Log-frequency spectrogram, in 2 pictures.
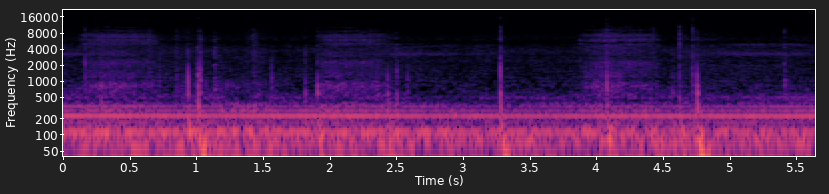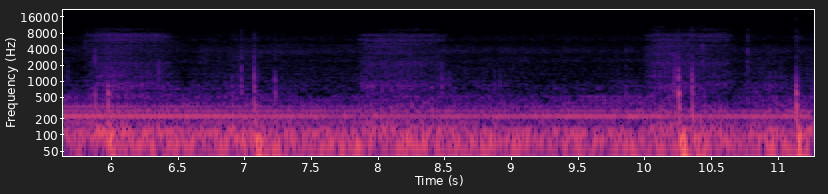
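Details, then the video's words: Male cat kneading, making biscuits in his bed, purring: a steady low rumble throughout, with soft breathy surges roughly every two seconds and a few faint clicks and taps. "The cutest purring biscuit making kitty cat"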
